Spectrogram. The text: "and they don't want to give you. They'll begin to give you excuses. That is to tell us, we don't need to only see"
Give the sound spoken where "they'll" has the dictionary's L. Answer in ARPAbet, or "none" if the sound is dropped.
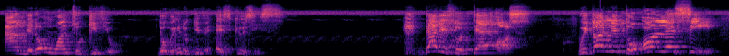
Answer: W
